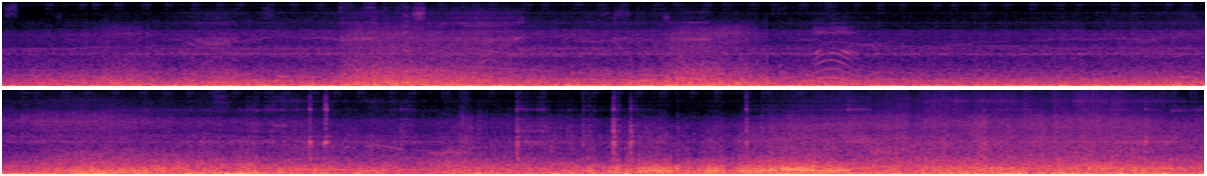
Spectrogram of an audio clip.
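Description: Airflow buffeting the camera's microphone in flight on a tandem paraglider: a steady low rumble. Voices talk indistinctly at times.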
